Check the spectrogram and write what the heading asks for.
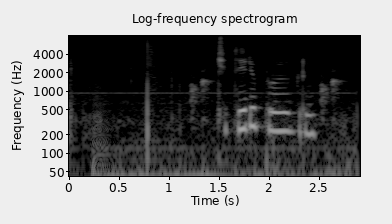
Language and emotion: Russian, neutral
